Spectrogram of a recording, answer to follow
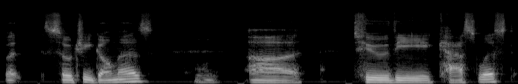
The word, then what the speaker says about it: Xochitl: From what I've read, it's pronounced Xochitl, but that could be completely wrong. But Xochitl Gomez, to the cast list.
